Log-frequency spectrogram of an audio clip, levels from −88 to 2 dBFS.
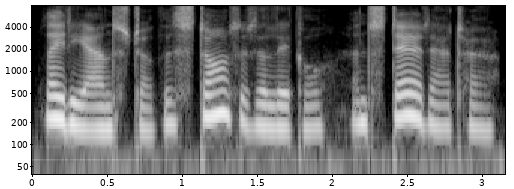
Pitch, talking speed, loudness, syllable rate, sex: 190 Hz, 170 wpm, -17 LUFS, 5.4 syllables/s, female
